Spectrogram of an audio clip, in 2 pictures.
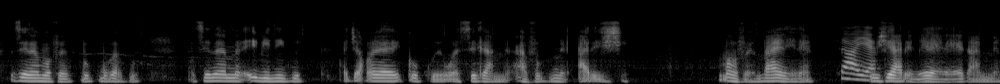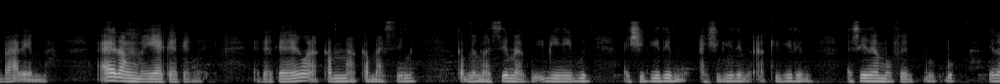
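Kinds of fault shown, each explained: Background gated by the echo canceller: the canceller clamped the mic while the far end played, so room sound dips up to about 40 dB, briefly, between 0.67 and 14.27 s.
Echo leak: a faint delayed copy of the speech, 221 ms behind and around 25 to 35 dB down, likely a loudspeaker echo the canceller didn't fully remove.
Speech suppressed in double talk: between 8.39 and 9.65 s the speech drops in pieces, by roughly 40 dB, likely because the canceller ducked everything while both sides talked.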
